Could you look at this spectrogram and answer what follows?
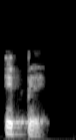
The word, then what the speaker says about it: Eppé: o Georges Eppé. Se escreve a Paix, né? A pronúncia em francês é Eppé.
